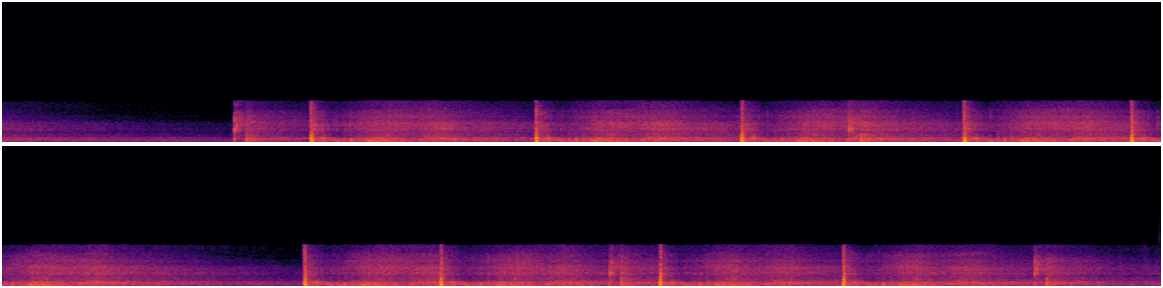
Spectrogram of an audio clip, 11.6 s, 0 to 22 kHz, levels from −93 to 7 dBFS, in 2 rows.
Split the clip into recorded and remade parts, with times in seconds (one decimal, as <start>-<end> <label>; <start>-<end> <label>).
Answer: 0.0-6.2 remade; 6.2-7.2 recorded; 7.2-11.6 remade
